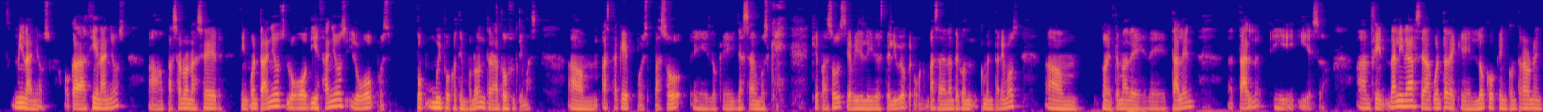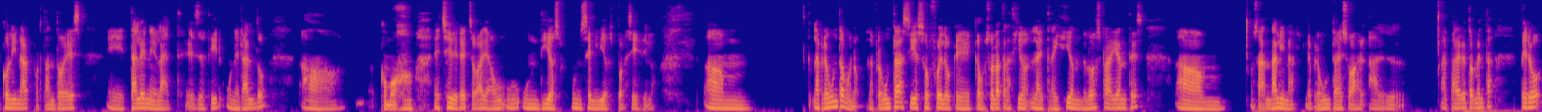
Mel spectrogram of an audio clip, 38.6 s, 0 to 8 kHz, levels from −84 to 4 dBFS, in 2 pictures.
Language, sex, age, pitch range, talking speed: Spanish, male, 20-39, 105-120 Hz, 210 wpm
